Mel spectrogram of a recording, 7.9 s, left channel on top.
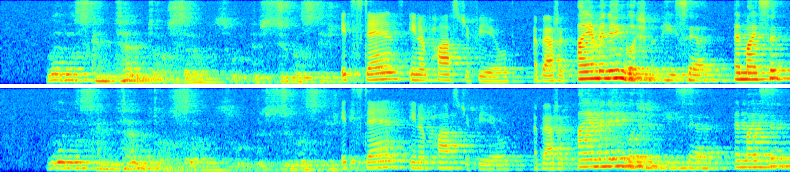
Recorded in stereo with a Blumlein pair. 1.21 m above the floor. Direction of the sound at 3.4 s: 20° left.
